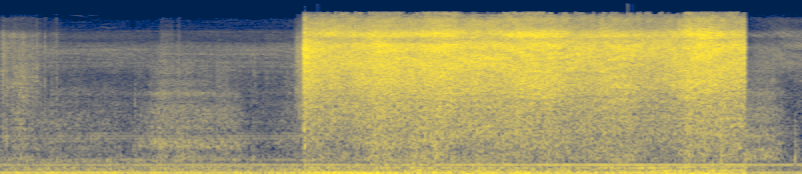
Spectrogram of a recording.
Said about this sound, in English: here's the very first coat of base coat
